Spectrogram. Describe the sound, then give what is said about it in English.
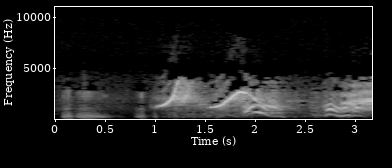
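A parrot on a porch gives loud, swooping wolf whistles at a woman, sharp rising notes followed by falling glides, repeated in a few phrases after a brief burst of low chattering. “He's whistling at the gal.”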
